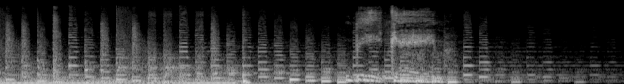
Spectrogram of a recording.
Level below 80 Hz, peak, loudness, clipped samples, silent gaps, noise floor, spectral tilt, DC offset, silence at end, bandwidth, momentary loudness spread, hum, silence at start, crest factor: -26 dBFS; -4 dBFS; -20 LUFS; under 0.1%; none; -42 dBFS; -6 dB/octave; under 0.1%; 0.25 s; 16 kHz; 18 LU; none; 0 s; 16 dB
